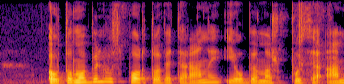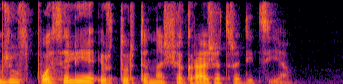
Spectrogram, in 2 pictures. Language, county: Lithuanian, Alytus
